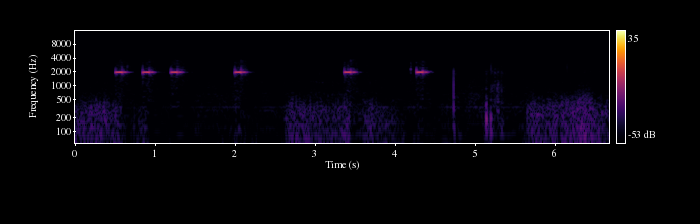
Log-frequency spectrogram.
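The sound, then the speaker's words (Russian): A telephone number is dialed as touch-tone beeps: six short tones, a quick run of three and then three more spaced out, followed by a few soft clicks over a low murmur. “Попробуйте набрать сейчас номер какой-нибудь. А, номер набрать. Сейчас наберу.”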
